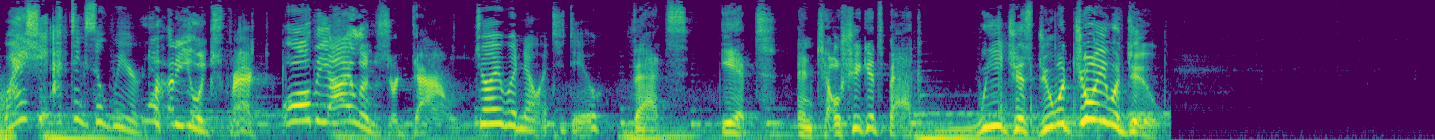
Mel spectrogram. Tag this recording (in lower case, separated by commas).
speech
